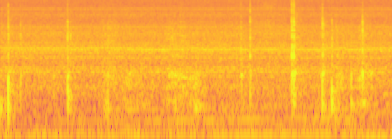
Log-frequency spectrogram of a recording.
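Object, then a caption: Plastic shampoo bottle. Long fingernails tap and scratch the flat bottom of an orange plastic shampoo bottle held sideways. Seven short, dry plastic clicks land at uneven intervals over a faint, bright scratching hiss. The taps are quiet and stop almost instantly.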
